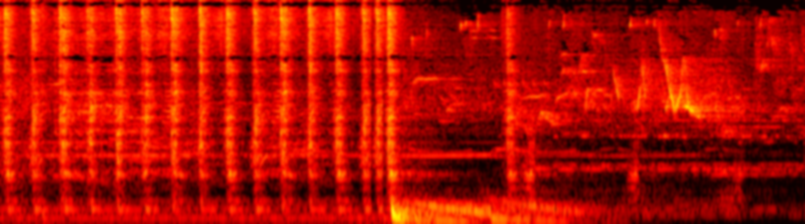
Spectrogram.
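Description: Electronic music track: a fast, even beat of about four hits a second stops about four seconds in on a loud deep boom whose low tone falls and fades over a couple of seconds, followed by a few quieter high chirps.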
